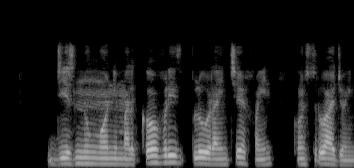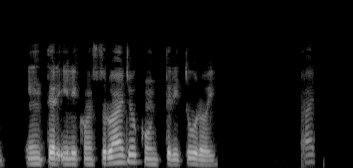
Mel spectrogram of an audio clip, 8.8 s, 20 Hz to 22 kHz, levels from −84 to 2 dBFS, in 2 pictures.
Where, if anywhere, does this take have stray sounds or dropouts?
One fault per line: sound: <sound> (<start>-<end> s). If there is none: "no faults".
sound: laugh (8.2-8.4 s)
